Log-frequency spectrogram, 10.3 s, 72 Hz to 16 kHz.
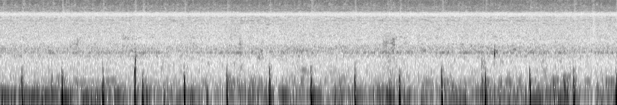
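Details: Own heartbeat recorded together with stomach noises: steady, regular low heart thumps at about 85 beats a minute, with a faint background hum; normal heartbeat.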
